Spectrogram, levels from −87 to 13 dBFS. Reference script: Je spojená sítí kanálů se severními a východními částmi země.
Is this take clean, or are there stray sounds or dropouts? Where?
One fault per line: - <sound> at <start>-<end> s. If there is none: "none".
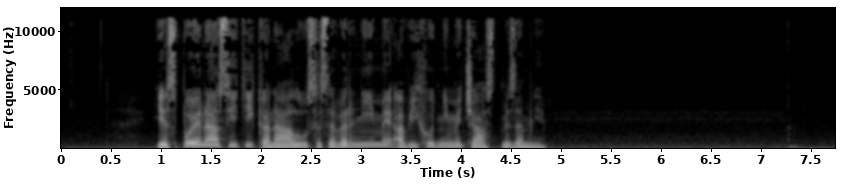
none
